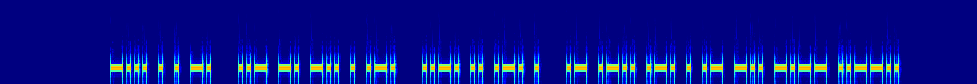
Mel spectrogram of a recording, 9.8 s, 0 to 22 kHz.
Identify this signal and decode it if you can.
Morse code, heard as a keyed tone, about 30 wpm, 700 Hz. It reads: BEEN UNDER FIRE ALREADY?
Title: Sentences from Top 700 Words 30wpm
